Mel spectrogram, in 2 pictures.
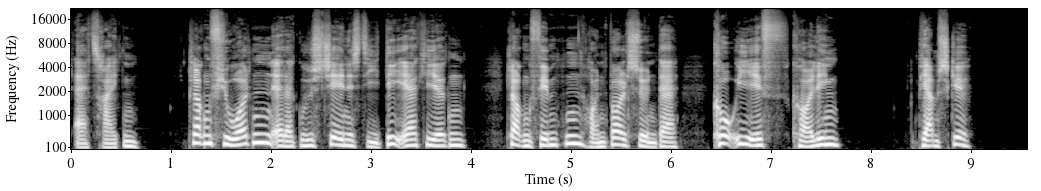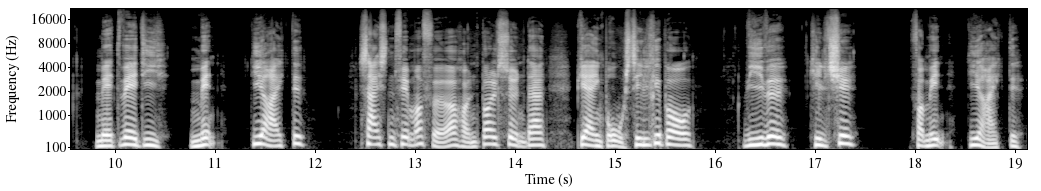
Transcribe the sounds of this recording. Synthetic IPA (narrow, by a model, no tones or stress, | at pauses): æt͡sʰʁad̥n̩ | kʰlɒ̽ɡ̥n̩fjo̝ɐd̥n̩æɐɾɑ̈ɡ̥uðˠst͡ɕʰeːnəsd̥əid̥e̝̰ːæɐ̰kʰiɐɡ̥n̩ | kʰlɒ̽ɡ̥n̩femd̥n̩ɦɒ̽nb̥ɒ̽l̰d̥søn̰d̥æ | kʰo̰eef | kʰɒle̝ŋ | pʰæɐmsɡ̥ə | med̥ʋedi | men̰ | d̥iʁaɡ̥̚d̥ə | sɑ̈ɪsd̥n̩fem̰ɒ̽fɶɐɦɒ̽nb̥ɒ̽l̰d̥søn̰d̥æ | b̥eɐenb̥ʁṵːse̝lɡ̥əb̥ɒʊ̰ | ʋiʋə | kʰilɕə | fɒ̽men̰d̥iʁaɡ̥̚d̥ə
